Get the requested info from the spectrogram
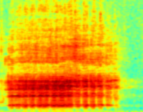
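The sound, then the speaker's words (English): A single sheep bleats loudly, a long wavering baa lasting just over a second before cutting off into faint background quiet. “Some people have asked me to talk a little bit more about the sheep and their personality and how they communicate.”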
